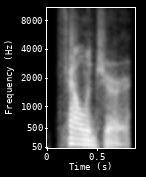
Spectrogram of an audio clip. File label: "phalanger", American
